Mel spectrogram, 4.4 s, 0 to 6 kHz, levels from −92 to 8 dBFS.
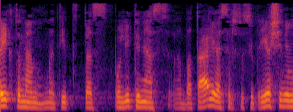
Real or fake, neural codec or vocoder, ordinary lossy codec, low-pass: fake; codec, 44.1 kHz, 2.6 kbps, SNAC; MP3, 24 kbps; 5.4 kHz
